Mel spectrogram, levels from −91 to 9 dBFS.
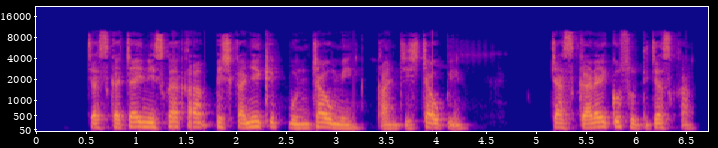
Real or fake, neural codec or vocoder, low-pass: real; none; 9.9 kHz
